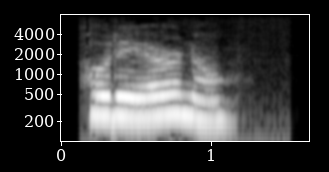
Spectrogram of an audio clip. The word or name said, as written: hodiernal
